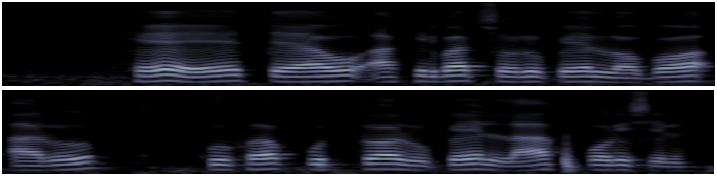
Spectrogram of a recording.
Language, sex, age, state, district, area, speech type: Assamese, male, 30-45, Assam, Nagaon, rural, read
